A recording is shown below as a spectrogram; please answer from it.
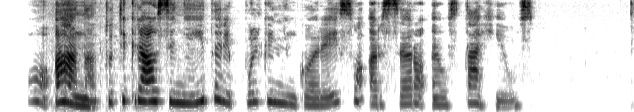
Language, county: Lithuanian, Vilnius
